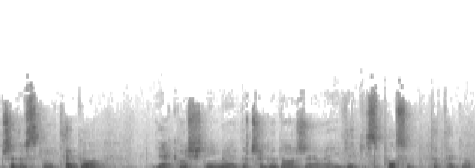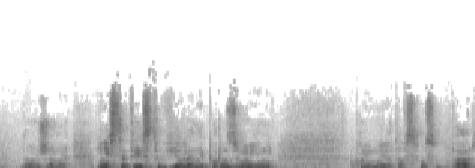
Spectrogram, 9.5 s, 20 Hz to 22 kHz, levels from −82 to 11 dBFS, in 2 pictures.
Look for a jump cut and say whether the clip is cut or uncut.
cut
